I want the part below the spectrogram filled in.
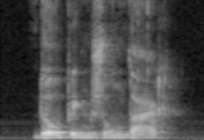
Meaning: a doper:someone, usually a professional sportsperson, who has violated doping rules
- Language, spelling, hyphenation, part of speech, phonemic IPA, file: Dutch, dopingzondaar, do‧ping‧zon‧daar, noun, /ˈdoː.pɪŋˌzɔn.daːr/, Nl-dopingzondaar.ogg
